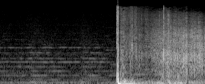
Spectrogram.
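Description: A single shot from a Mk I Martini-Henry rifle firing a black-powder .577/450 cartridge: one sharp, very loud report about a second in, followed by a long echoing tail.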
